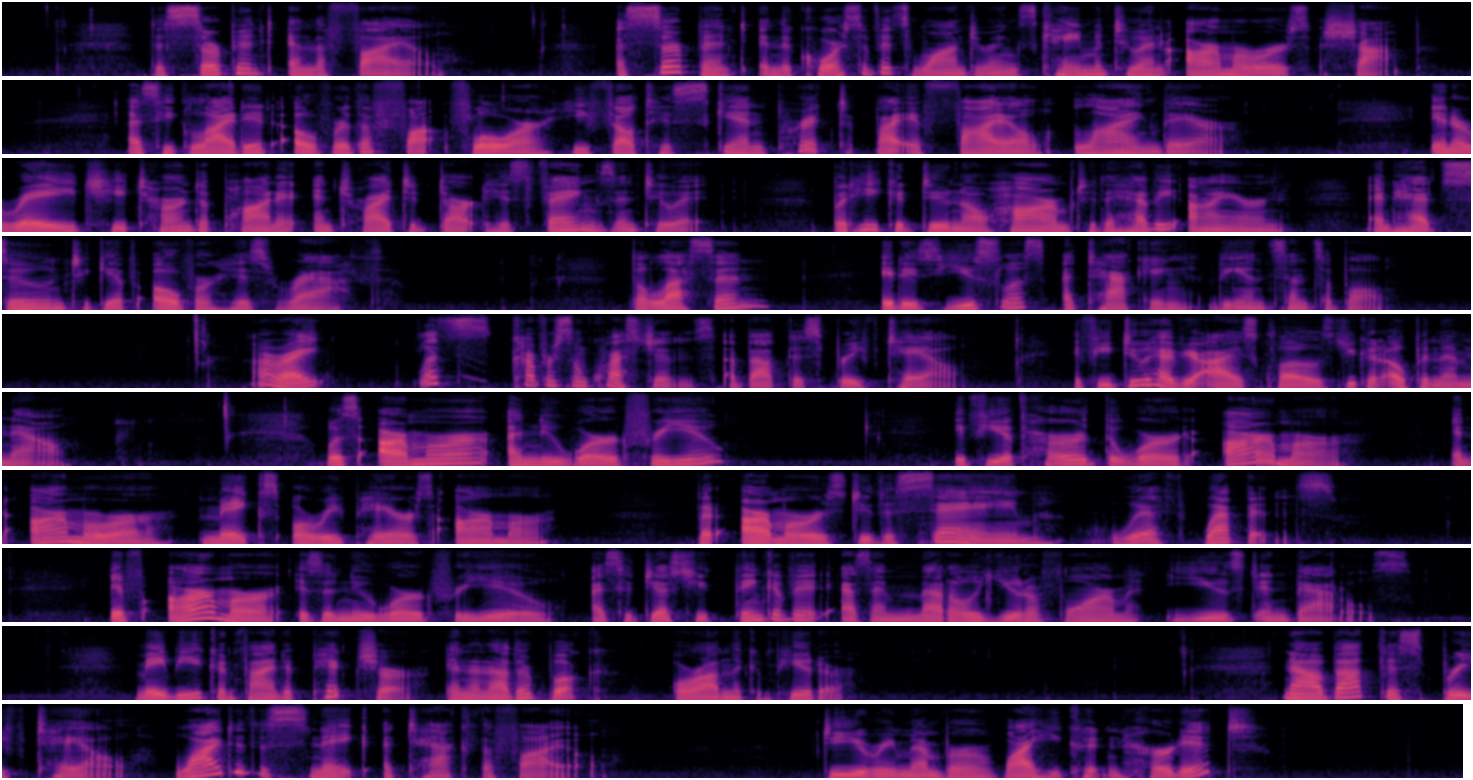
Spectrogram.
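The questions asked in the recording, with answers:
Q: Now about this brief tale, why did the snake attack the file?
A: Because the file pricked its skin as it glided over the floor.

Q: Do you remember why he couldn't hurt it?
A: Because the file was made of heavy iron.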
